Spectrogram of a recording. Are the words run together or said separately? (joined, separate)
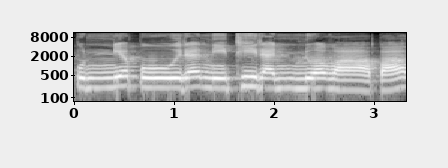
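joined. The words are run together without any break.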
